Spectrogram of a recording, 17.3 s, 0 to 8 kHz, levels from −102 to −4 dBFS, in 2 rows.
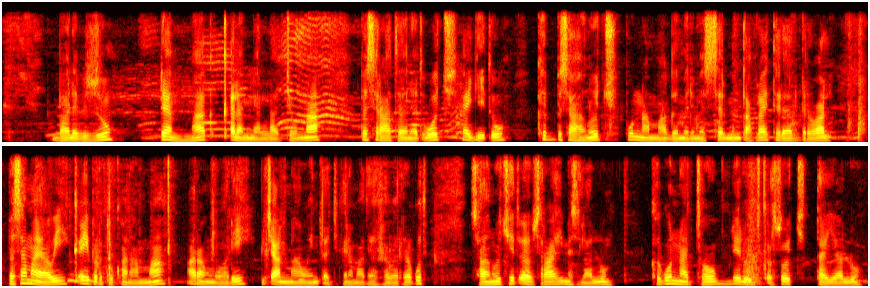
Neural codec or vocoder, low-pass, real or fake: none; 7.2 kHz; real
